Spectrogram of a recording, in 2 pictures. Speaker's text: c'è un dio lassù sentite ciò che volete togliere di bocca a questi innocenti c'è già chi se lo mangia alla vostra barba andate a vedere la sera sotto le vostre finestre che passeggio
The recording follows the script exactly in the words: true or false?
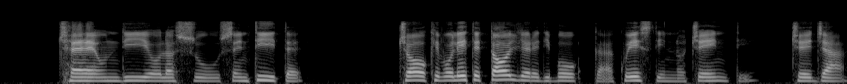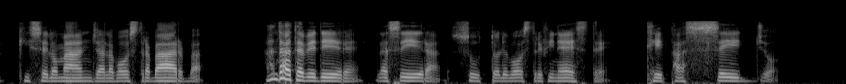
true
